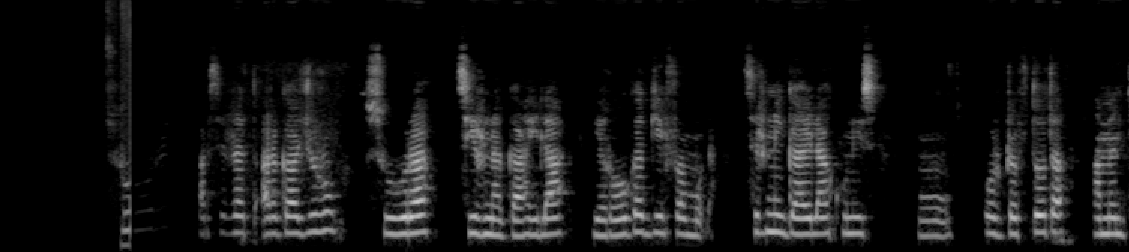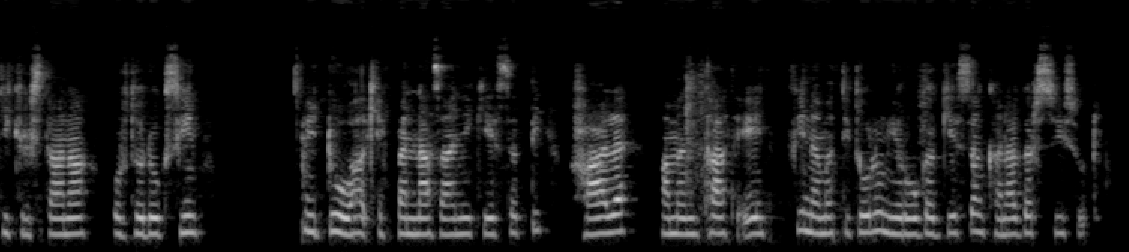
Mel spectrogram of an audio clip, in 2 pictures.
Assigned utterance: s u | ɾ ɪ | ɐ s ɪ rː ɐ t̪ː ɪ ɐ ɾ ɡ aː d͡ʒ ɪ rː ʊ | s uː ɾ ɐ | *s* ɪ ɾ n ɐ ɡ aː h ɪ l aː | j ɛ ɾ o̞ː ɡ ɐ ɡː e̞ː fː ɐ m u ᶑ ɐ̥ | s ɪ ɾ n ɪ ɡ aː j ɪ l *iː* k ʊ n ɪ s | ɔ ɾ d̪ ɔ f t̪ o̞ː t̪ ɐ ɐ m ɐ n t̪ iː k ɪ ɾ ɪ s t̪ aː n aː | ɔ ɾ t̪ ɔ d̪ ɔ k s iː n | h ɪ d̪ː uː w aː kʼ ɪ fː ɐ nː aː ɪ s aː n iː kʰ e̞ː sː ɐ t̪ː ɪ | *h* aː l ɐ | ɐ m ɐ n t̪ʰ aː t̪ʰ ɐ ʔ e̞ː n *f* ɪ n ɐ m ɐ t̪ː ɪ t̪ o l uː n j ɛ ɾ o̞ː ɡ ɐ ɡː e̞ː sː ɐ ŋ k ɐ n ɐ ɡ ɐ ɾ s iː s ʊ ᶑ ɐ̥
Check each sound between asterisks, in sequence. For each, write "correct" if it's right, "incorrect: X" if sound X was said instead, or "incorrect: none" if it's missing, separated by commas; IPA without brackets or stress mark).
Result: correct, incorrect: aː, correct, correct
